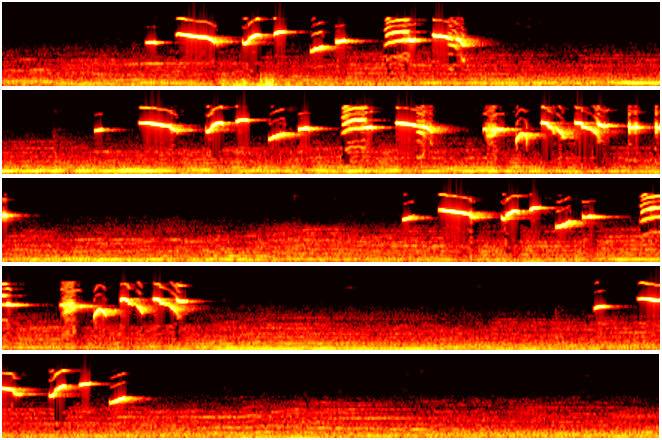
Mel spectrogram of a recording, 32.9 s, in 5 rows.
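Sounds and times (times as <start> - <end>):
Oriental magpie-robin song: 1.4 - 4.8, 7.5 - 13.4, 17.2 - 21.8, 25.6 - 27.8.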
